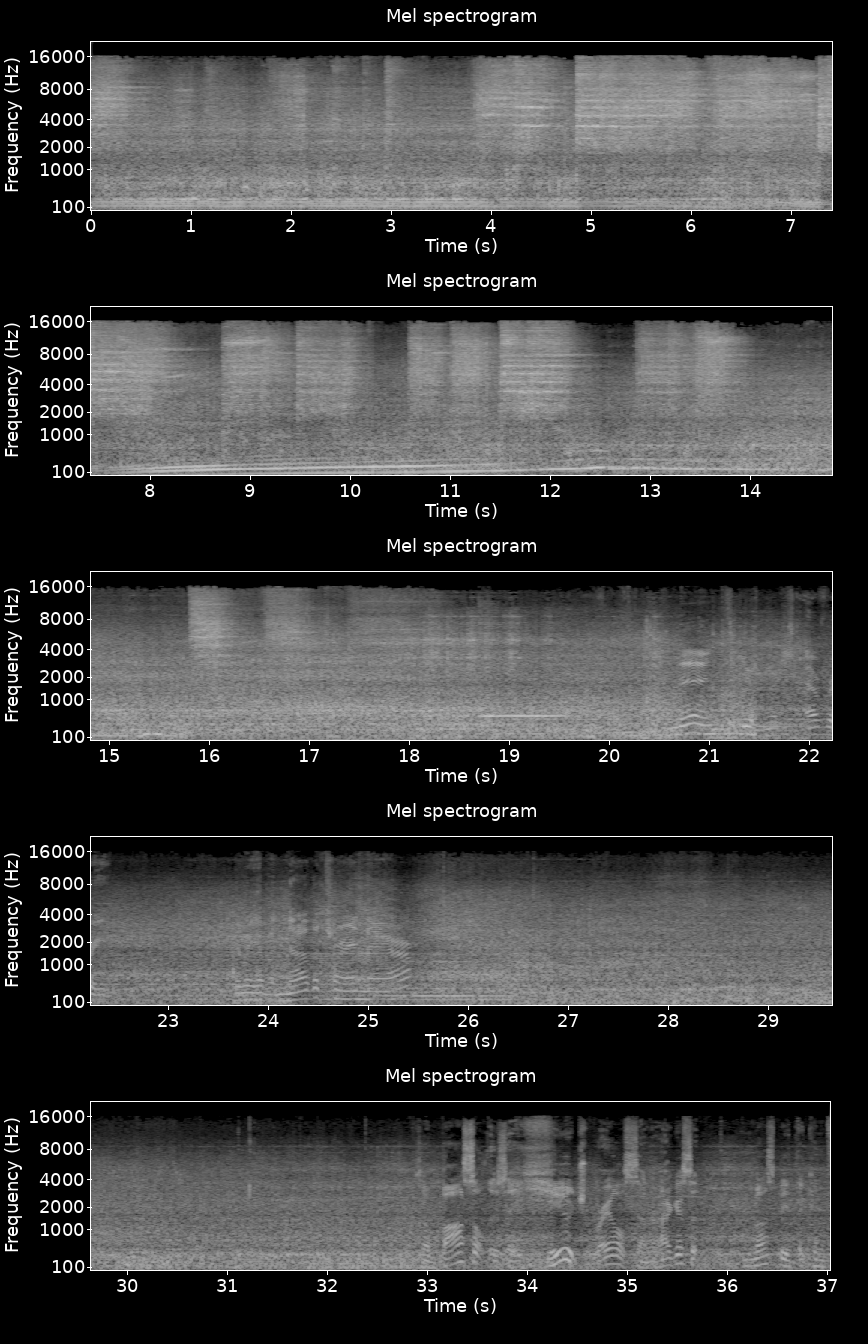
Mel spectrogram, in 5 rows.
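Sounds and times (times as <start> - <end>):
high wheel squeal: 0.0 - 0.6, 3.8 - 14.0, 15.8 - 19.8
train wheels rumbling on rails: 0.0 - 37.0.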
